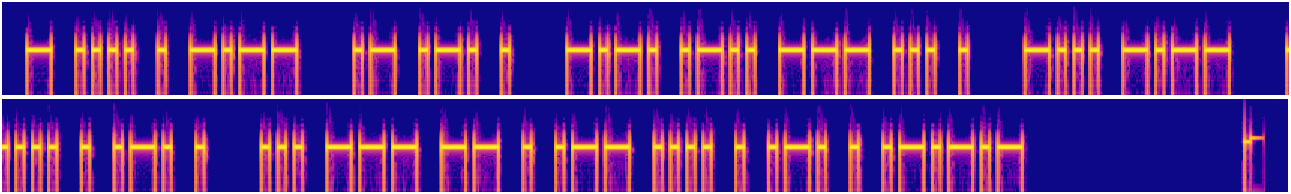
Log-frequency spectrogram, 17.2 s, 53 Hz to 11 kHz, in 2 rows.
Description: Morse code, heard as a keyed tone, about 22 wpm, 700 Hz. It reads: THEY ARE CLOSE BY HERE SOMEWHERE.
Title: Sentences from Top 1400 Words 22wpm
